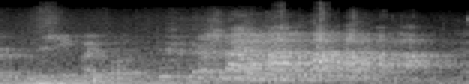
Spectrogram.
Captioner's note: laughter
